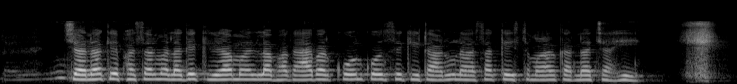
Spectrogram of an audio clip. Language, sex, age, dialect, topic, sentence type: Chhattisgarhi, female, 31-35, Western/Budati/Khatahi, agriculture, question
